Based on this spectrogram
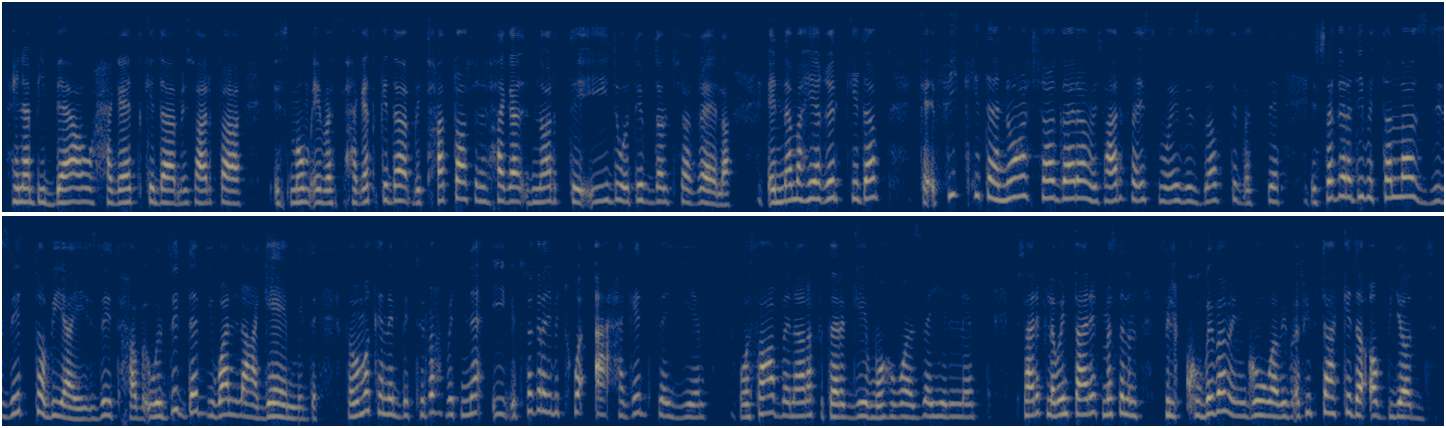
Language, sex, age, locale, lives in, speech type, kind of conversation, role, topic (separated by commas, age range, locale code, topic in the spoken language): Arabic, female, 20-24, ar-EG, Italy, conversation, unstructured, none, إزاي العيد بيجمع العيلة والأصحاب مع بعض؟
